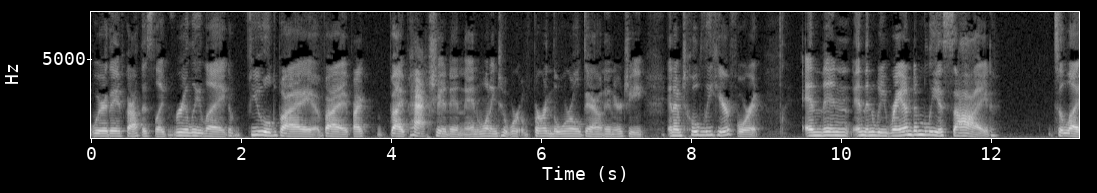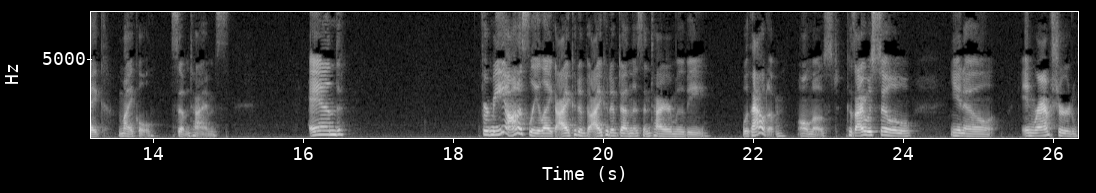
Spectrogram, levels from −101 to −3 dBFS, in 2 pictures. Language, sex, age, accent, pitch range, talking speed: English, female, 20-39, American, 155-235 Hz, 150 wpm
